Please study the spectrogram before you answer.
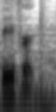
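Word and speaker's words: Biewer: viewer terrier if playful energetic and fun as you look into the viewer terrier pronounced beaver this cute breed of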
